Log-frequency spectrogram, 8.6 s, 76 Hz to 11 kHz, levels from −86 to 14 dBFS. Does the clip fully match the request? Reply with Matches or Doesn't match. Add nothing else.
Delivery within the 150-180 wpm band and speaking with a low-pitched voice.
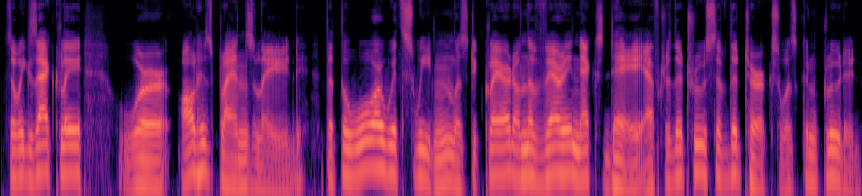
Doesn't match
